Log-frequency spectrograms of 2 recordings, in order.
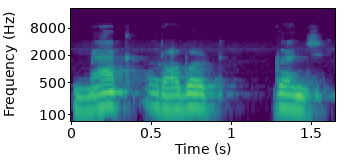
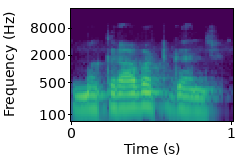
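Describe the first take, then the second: First: It is said as separate English-style parts. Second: It is said as one blended local word. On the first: This is the original form of the name. "असल में इसका नाम है" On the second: This is how the local people say the name. "सब रिक्शे वाले बोलते थे"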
